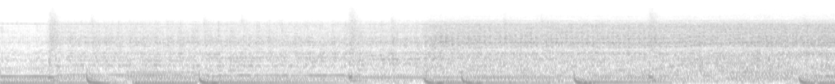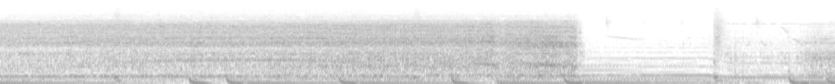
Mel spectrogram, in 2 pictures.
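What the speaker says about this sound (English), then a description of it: "So let's go ahead and start drilling" A power drill bores a hole into a car supercharger housing for a whine mod, a steady whirring motor with rhythmic pulsing under it, close and fairly loud, cutting off abruptly near the end.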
